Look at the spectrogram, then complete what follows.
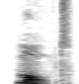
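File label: "malt", British English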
